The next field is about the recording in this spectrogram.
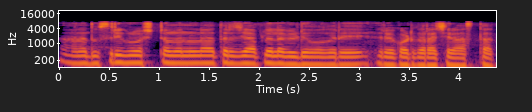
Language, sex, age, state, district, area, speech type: Marathi, male, 18-30, Maharashtra, Gadchiroli, rural, spontaneous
